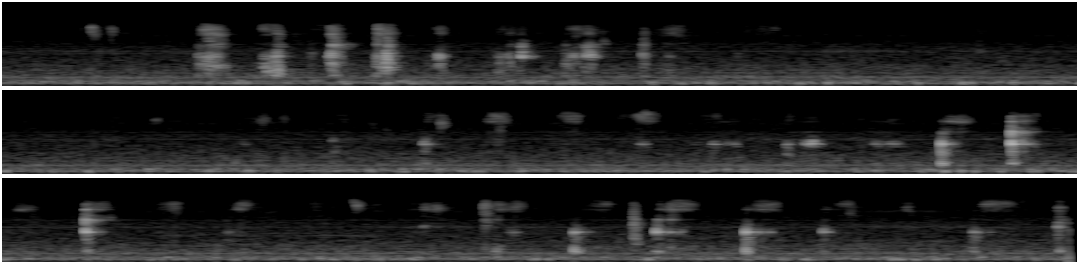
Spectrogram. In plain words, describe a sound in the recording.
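Chopsticks scrape and clink against a metal pan.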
